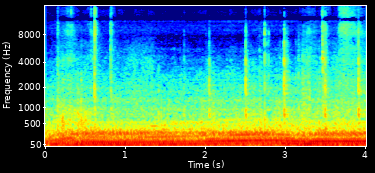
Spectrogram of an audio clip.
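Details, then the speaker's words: Idle with an uneven lope and occasional stumbles after an hour of running and 20 minutes of driving; cylinder 3 misfire with a solid check engine light, traced to a faulty spark plug. "so i'm gonna go ahead and back and we'll see if it's misfire enough there it is took an hour of running and 20 minutes of driving cylinder number three"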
